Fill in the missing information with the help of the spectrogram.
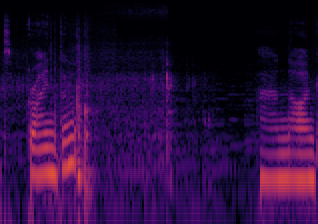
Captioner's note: mixer hums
